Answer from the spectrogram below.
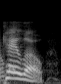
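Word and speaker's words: QALO: whether that be Advance or how do you pronounce it? Coelho or Kalo? – Kalo with the rings that you guys have.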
